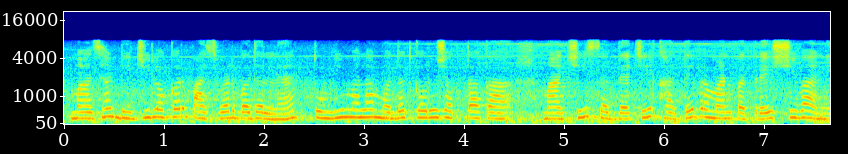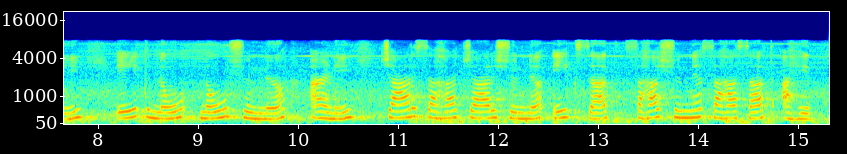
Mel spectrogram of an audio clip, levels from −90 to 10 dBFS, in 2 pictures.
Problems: constant background noise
